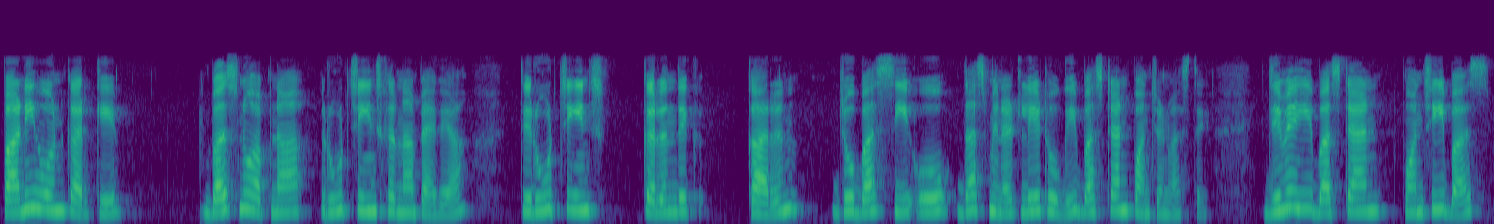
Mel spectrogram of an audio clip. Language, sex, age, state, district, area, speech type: Punjabi, female, 18-30, Punjab, Fatehgarh Sahib, urban, spontaneous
